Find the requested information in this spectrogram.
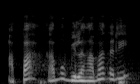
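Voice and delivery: soft, mock puzzled asking; feigning deafness. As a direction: play hard of hearing to dodge the question. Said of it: "Pura-pura budeg".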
